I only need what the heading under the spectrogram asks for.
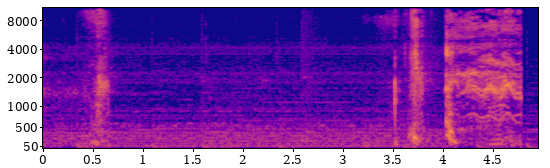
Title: Sneezing dogs 🐶 #foryou #pets #funnypets #funny #doggielife #cute #dog #fyp #usa #funnyvideo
